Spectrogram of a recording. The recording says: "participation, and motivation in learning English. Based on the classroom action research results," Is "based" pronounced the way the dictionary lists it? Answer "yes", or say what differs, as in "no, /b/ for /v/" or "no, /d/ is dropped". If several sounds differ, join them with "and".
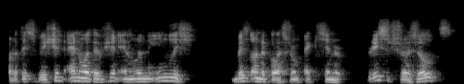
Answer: yes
